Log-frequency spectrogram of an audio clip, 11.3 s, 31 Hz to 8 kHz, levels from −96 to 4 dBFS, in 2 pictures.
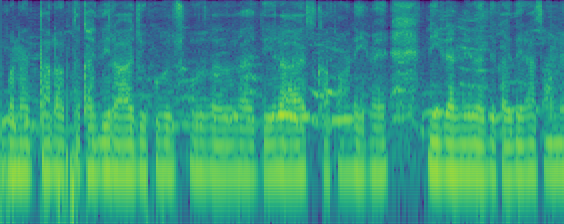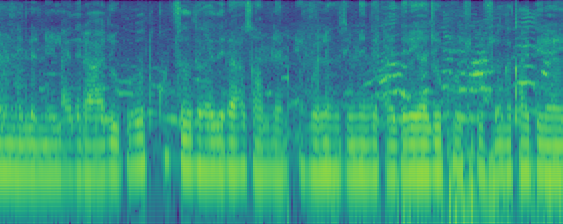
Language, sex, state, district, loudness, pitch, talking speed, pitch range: Hindi, male, Chhattisgarh, Korba, -19 LUFS, 110 Hz, 245 wpm, 110-115 Hz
